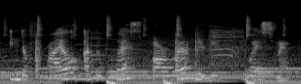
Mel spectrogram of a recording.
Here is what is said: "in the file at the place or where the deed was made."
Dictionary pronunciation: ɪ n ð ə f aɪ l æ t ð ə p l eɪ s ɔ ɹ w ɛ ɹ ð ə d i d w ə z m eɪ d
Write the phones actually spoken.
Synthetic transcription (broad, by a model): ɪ n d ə f aɪ l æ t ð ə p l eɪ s ɔ ɹ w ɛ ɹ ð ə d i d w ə s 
